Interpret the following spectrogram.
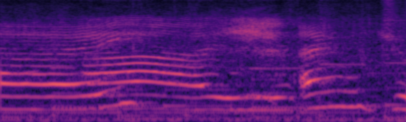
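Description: Children's voices in a drawn-out, sing-song call, the held notes bending up and down, with a short rising call about one and a half seconds in.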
